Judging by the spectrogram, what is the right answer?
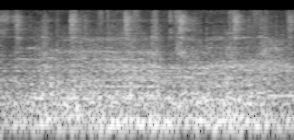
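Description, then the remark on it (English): A bus carrying pilgrims from the city of Aktau on the Caspian Sea, Kazakhstan, out to the mosques at sunrise rolls along the road with a steady, unbroken low rumble of engine and tyre noise, fairly loud and constant throughout, with no talking. “At sunrise each morning, a bus leaves the city of Aktau on the Caspian Sea and carts pilgrims out to the mosques.”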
